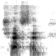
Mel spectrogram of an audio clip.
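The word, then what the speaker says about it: חסד: The the H with a dot is pronounced like a ch sound. So that would be like chesset.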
